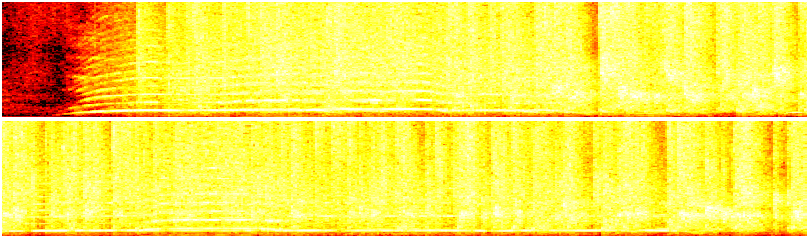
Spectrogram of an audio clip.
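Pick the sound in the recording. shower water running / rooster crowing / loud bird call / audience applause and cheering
audience applause and cheering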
